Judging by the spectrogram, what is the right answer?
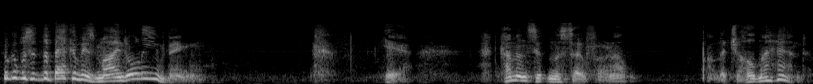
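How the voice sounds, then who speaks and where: An actor playing a direct, talkative, self-assured suitor in a radio drama, teasing and persistent. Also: male voice, fairly high pitch, wildly swooping pitch, moderate pace, pauses often, a little mellow, breathy edge, heavily acted. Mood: flirtatious, breezy. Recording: dull lo-fi old radio recording.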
